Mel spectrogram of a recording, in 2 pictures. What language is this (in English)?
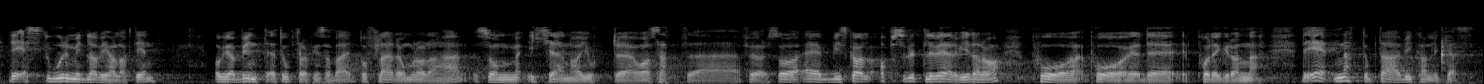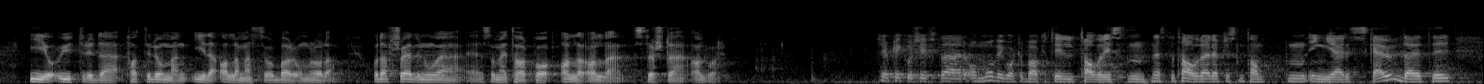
Norwegian Bokmål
